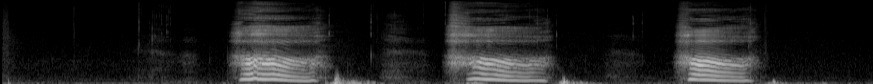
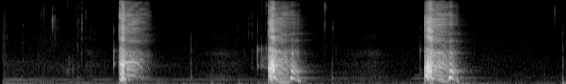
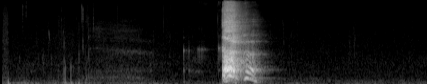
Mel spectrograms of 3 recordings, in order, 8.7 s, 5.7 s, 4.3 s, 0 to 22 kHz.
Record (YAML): exhalation_length: 8.7 s
exhalation_amplitude: 2612
exhalation_signal_mean_std_ratio: 0.45
three_cough_length: 5.7 s
three_cough_amplitude: 18666
three_cough_signal_mean_std_ratio: 0.22
cough_length: 4.3 s
cough_amplitude: 13347
cough_signal_mean_std_ratio: 0.17
survey_phase: beta (2021-08-13 to 2022-03-07)
age: 45-64
gender: Female
wearing_mask: 'No'
symptom_cough_any: true
symptom_sore_throat: true
symptom_onset: 6 days
smoker_status: Never smoked
respiratory_condition_asthma: false
respiratory_condition_other: false
recruitment_source: REACT
submission_delay: 6 days
covid_test_result: Negative
covid_test_method: RT-qPCR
